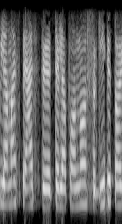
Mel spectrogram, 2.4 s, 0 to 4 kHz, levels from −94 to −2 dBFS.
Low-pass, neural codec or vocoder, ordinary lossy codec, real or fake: 3.6 kHz; none; AAC, 24 kbps; real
